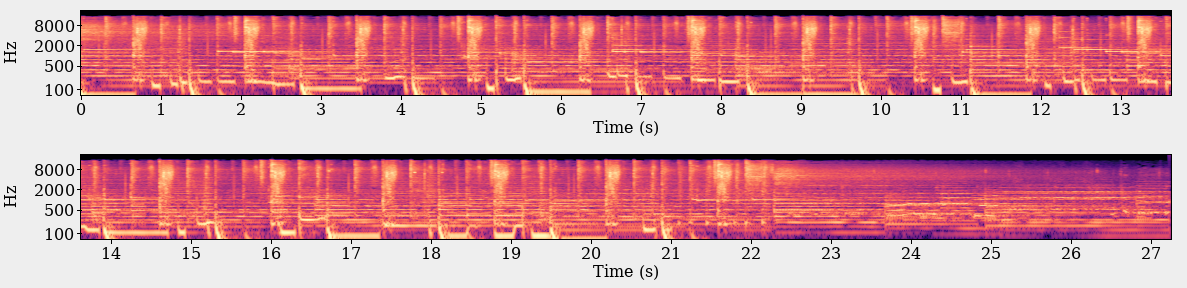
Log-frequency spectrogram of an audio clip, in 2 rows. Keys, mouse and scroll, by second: 23.3 ctrl+d.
